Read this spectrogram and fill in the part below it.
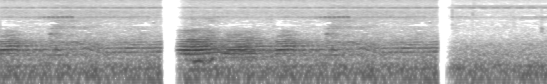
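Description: An elderly man exclaims with a long drawn-out cry close by.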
